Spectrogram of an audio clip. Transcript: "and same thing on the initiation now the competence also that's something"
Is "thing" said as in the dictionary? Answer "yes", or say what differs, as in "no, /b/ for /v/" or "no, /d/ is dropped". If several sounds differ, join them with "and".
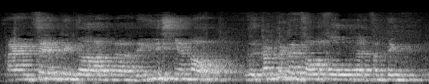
no, /t/ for /θ/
